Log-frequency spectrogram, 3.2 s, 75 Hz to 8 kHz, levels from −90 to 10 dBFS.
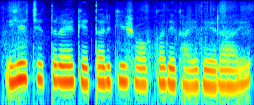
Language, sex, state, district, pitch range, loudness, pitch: Hindi, female, Madhya Pradesh, Bhopal, 190-220 Hz, -15 LUFS, 205 Hz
